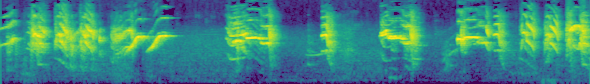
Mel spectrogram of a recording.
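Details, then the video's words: Parrot making weird sounds and funny noises: bursts of harsh, buzzy squawks and chattering notes with upward-sweeping whistles, broken by short silences. "Most Beautiful Parrots Are Making Weird Sounds And Funny Noises !"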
